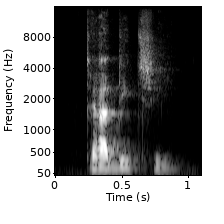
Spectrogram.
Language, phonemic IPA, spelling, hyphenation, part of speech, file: Dutch, /ˌtraːˈdi.(t)si/, traditie, tra‧di‧tie, noun, Nl-traditie.ogg
- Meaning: tradition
